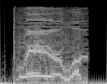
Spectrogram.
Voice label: player won, Synth Voice; Kenney's Sound Pack; Synth Voice 1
